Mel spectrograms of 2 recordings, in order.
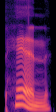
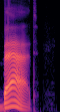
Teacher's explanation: the sound of P in pen uses a puff of air, while the sound B in bat is softer and doesn't have that air burst.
